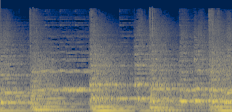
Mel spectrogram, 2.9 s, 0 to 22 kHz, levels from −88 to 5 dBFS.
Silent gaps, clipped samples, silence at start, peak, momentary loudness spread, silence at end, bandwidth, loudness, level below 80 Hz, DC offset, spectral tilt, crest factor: none; under 0.1%; 0 s; 0 dBFS; 4 LU; 0 s; 16 kHz; -15 LUFS; -22 dBFS; under 0.1%; -6.5 dB/octave; 14 dB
